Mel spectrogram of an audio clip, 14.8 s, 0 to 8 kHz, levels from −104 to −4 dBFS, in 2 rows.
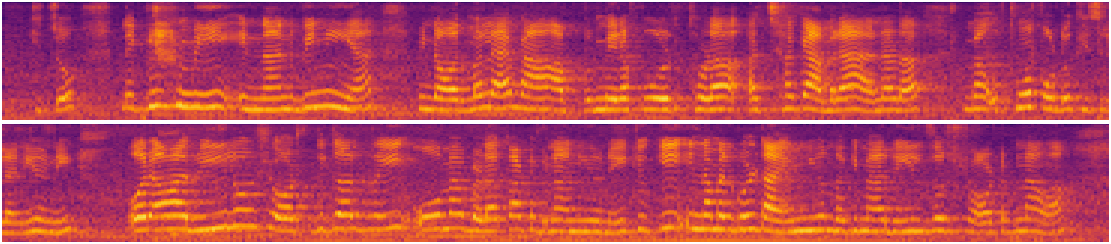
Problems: echo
